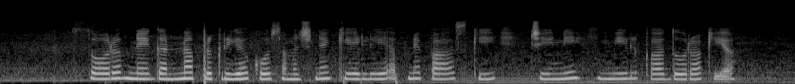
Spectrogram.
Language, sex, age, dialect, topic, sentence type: Hindi, female, 18-24, Hindustani Malvi Khadi Boli, agriculture, statement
